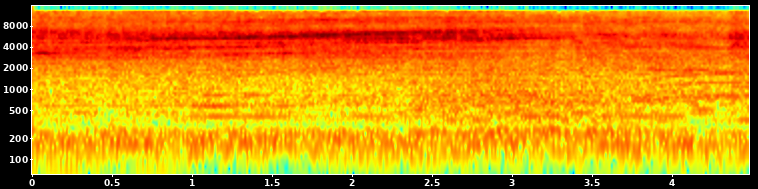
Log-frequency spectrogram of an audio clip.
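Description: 3D film soundtrack over theatre speakers: a slowly rising whooshing whine over a low rumble, with music underneath, fading about three and a half seconds in.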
